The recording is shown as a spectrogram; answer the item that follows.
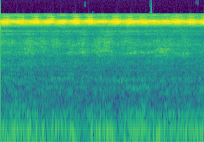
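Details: Night cricket chorus: an unbroken high-pitched pulsing trill, with quieter mid-pitched wavering tones beneath and a faint low rumble throughout.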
